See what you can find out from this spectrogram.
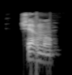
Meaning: dearly
- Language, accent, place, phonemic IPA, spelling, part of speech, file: French, France, Lyon, /ʃɛʁ.mɑ̃/, chèrement, adverb, LL-Q150 (fra)-chèrement.wav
